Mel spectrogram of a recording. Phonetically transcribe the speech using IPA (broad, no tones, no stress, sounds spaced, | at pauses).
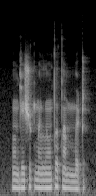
õ ɡ e ʃ ø ʈ m ə̃ lː õ t̪ ɤ t̪ ã mː ə ʈ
